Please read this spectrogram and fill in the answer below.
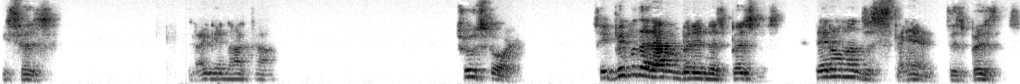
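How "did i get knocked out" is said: soft, hushed half-whisper under the breath. Recounting what a man half-whispered to him after the fight: retelling a half-whisper. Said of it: "he whispers to me".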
